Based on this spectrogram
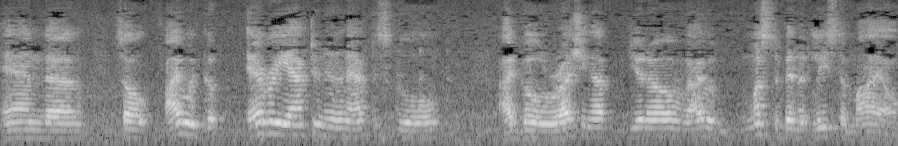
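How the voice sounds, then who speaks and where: Noticeable background noise sits under speech at a fairly slow pace with ordinary pitch variation. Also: man, fairly high pitch for a man. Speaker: gospel singer. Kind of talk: casual chat.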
